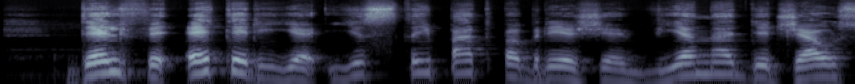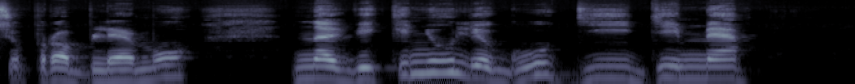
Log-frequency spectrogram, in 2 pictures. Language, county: Lithuanian, Utena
